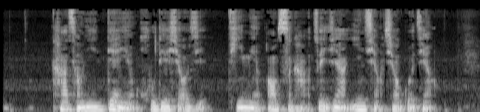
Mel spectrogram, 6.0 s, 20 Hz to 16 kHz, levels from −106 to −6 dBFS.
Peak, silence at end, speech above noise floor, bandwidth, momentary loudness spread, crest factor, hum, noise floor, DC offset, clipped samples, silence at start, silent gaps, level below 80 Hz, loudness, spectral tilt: -8 dBFS; 0.55 s; 39 dB; 11.5 kHz; 9 LU; 16 dB; none; -62 dBFS; under 0.1%; under 0.1%; 0.05 s; none; -42 dBFS; -24 LUFS; -5 dB/octave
